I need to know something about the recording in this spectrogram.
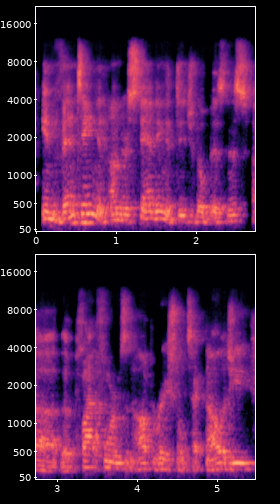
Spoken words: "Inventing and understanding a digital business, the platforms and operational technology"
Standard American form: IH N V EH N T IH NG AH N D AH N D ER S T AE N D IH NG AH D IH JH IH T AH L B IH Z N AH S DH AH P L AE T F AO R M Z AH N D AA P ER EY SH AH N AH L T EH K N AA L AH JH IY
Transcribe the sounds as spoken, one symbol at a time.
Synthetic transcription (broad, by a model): IH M V EH N T IH NG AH N AH N D ER S T AE N D IH NG AH D IH JH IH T L B IH Z N AH S DH AH P L AE T F AO R M Z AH N AA P ER EY SH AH N L T EH K N AA L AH JH IY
